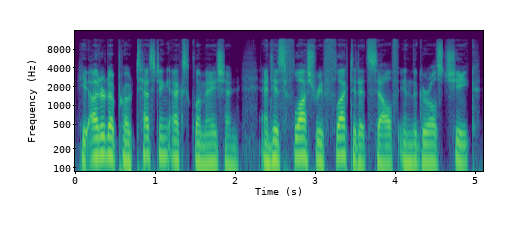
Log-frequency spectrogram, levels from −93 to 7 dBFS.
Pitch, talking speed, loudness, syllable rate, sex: 125 Hz, 165 wpm, -19 LUFS, 5.0 syllables/s, male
